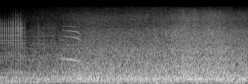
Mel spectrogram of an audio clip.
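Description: Steady roar of sea waves and surf fills the scene, wind-like and continuous, with a brief, faint high seagull cry early on.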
